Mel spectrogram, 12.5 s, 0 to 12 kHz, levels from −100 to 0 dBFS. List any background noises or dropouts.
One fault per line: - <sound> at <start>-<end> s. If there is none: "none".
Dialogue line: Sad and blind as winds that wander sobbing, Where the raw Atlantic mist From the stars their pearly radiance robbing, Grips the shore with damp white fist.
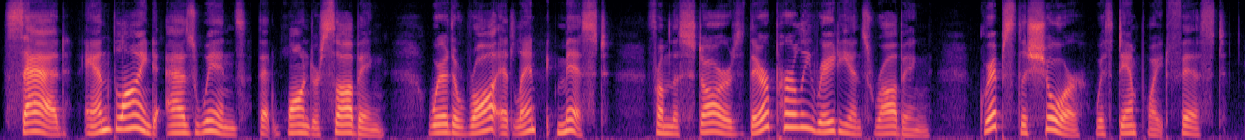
- dropout at 5.4-5.5 s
